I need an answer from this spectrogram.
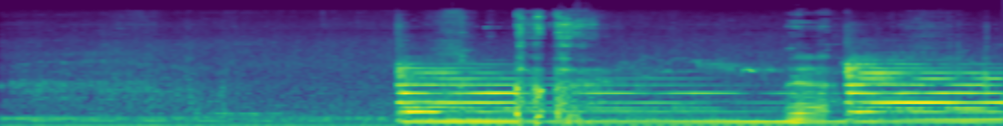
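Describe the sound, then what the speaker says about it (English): Church bells ring out at a mountain alm near Salzburg, a steady layered peal of clanging tones that swells in and carries on loudly, with a brief spoken word over it. "Got the church bells going"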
